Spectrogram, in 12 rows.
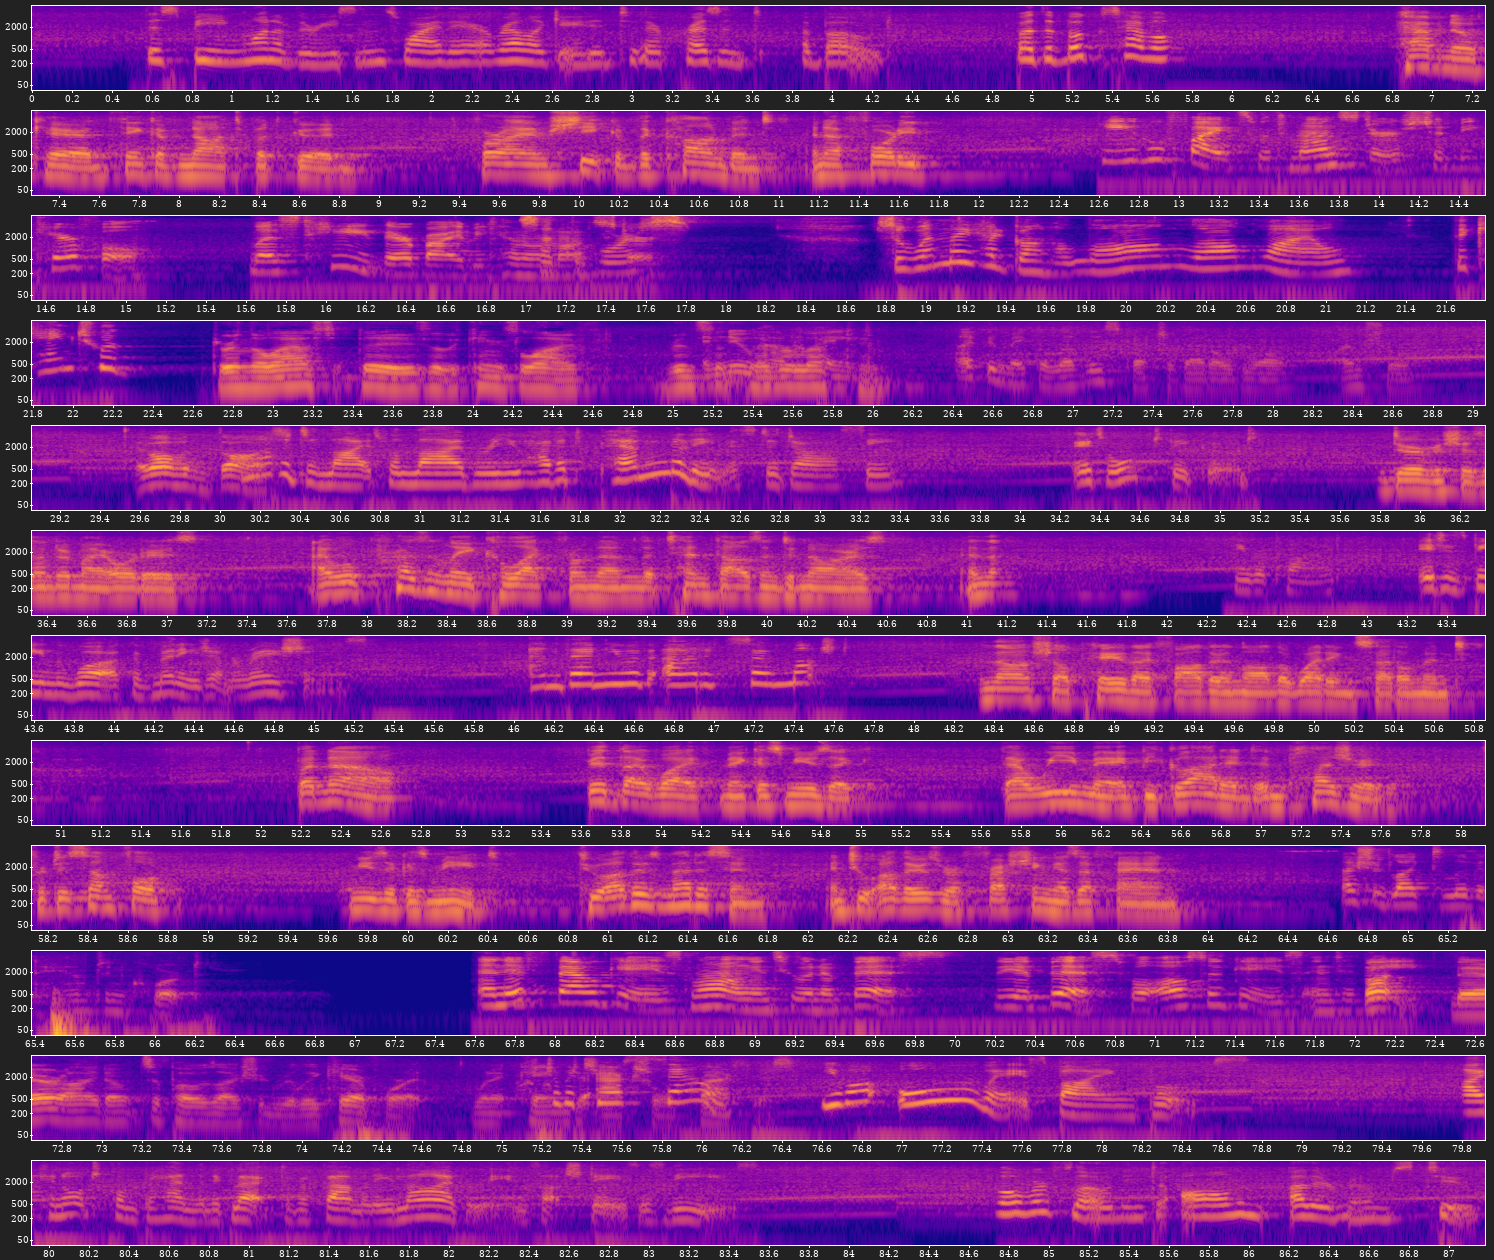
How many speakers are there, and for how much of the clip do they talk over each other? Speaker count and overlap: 7, about 5%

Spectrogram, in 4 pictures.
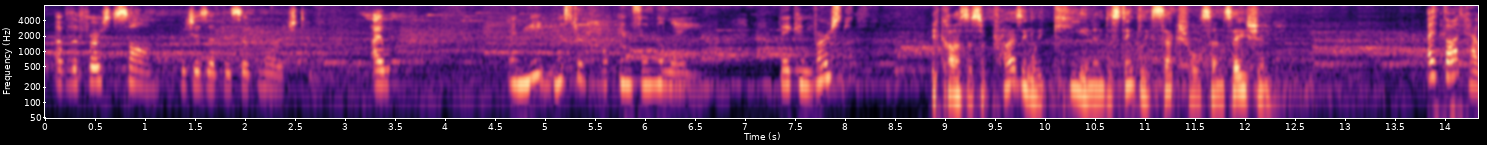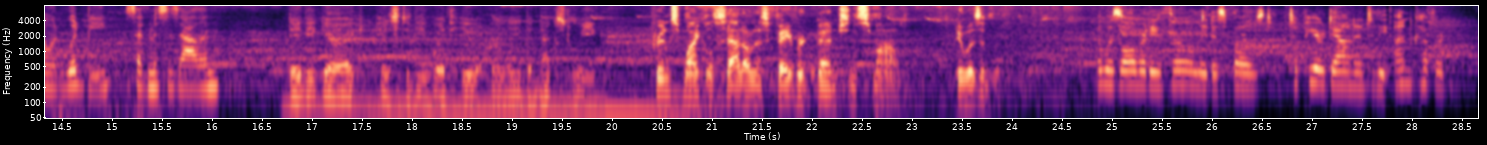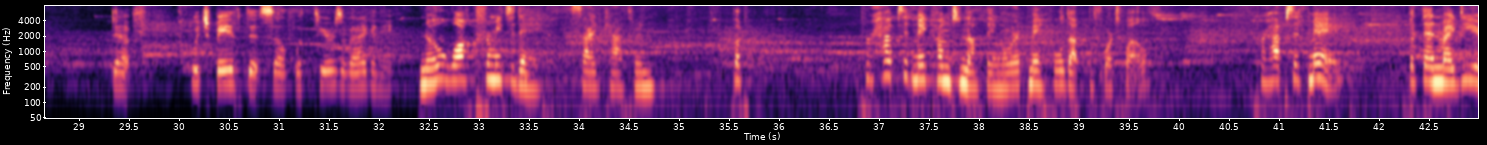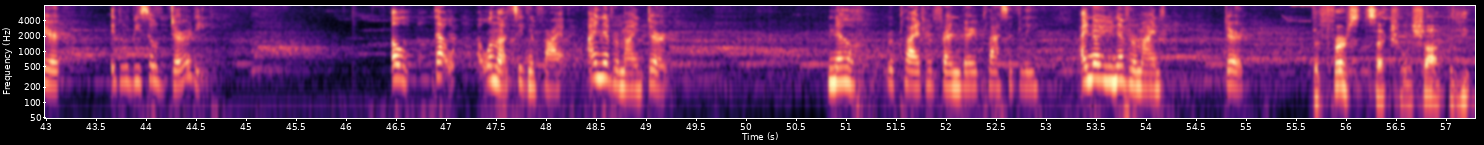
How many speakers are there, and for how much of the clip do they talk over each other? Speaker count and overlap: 6, no overlap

